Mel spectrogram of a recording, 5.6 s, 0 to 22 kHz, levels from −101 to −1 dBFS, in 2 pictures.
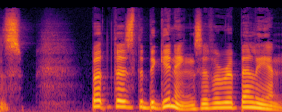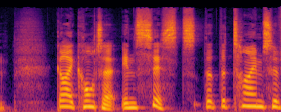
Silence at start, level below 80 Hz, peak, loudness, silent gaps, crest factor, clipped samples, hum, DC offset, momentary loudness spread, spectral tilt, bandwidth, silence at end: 0 s; -54 dBFS; -2 dBFS; -18 LUFS; none; 16 dB; under 0.1%; none; 0.1%; 6 LU; -3.5 dB/octave; 16.5 kHz; 0 s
